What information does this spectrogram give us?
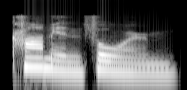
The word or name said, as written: cominformist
